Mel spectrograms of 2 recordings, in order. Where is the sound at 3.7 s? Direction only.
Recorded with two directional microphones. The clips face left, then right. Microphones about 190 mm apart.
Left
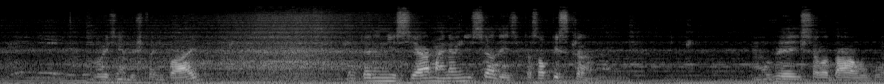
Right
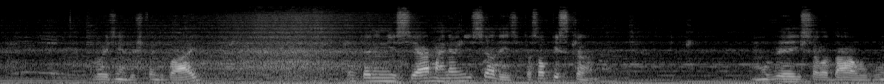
15° right (ahead or behind).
